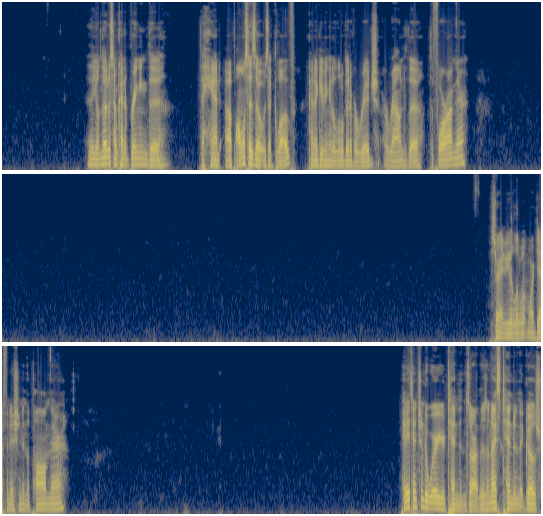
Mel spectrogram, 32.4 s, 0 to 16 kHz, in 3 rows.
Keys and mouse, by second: 10.9 f, 24.7 f, 25.1 f.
